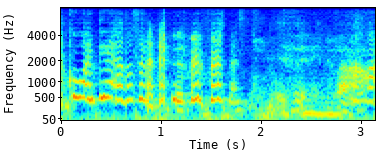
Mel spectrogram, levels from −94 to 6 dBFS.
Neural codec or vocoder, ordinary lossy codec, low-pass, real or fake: codec, 16 kHz, 1 kbps, FunCodec, trained on LibriTTS, 50 frames a second; none; none; fake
